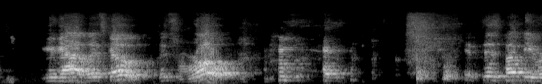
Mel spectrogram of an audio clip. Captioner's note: laughs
